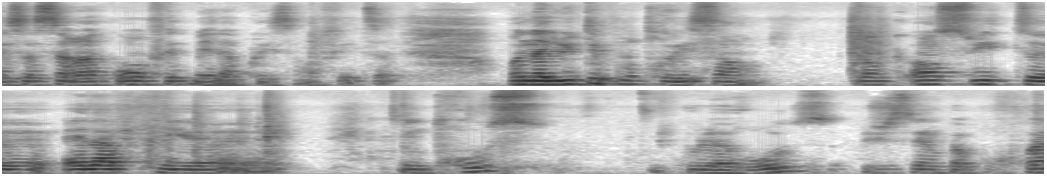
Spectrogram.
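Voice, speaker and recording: A middle-aged woman chats her way through a home vlog, pausing often and laughing at her own slips. She sounds a little distant from the microphone, in a roomy space with a faint hiss behind her. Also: low voice, a little mellow. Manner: chatty, hesitant, laughs at herself, many fillers. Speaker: mother showing school supplies.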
